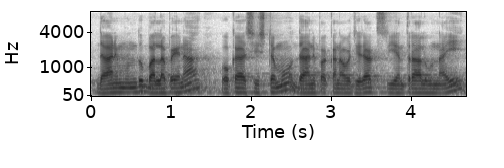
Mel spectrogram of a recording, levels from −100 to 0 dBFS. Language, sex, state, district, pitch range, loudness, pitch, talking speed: Telugu, male, Telangana, Komaram Bheem, 110-120 Hz, -21 LUFS, 110 Hz, 140 wpm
